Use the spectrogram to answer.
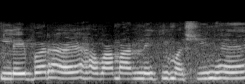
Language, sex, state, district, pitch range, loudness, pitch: Hindi, female, Maharashtra, Gondia, 260-280 Hz, -11 LUFS, 270 Hz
